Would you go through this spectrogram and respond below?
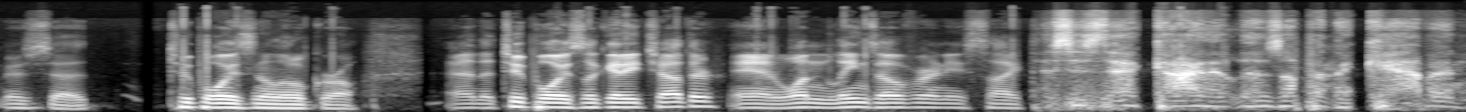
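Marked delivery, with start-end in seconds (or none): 5.2-7.3 put-on hushed, whispering child's voice. Voicing a child leaning over to whisper to another: child character whispering. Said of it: "one of the kids kinda whispers over".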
